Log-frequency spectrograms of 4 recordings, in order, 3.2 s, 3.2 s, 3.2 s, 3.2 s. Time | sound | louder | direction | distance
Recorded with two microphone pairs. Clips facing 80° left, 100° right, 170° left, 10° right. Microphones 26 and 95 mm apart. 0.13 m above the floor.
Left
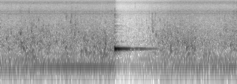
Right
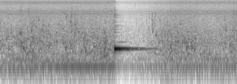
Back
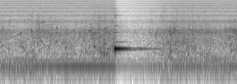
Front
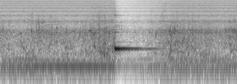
1.5 | a cowbell | right 1 dB, back 4 dB | 170° left | 1.4 m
